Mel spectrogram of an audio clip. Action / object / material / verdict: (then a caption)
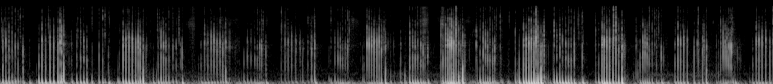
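scrape / segmented wooden fish toy / wood / none. A small, light-wood segmented fish toy is held close to the mic and flexed and rubbed along its slats with the fingertips, making its segments click. Irregular bursts of dry clicking and wooden rattling overlap with soft scraping, sounding bassy and close-miked throughout.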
